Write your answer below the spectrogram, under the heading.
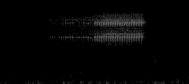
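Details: Song of a Japanese katydid recorded on 2 July 2023, a fairly quiet singer: a single high, dry buzz swelling in loudness for about a second, then stopping abruptly.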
